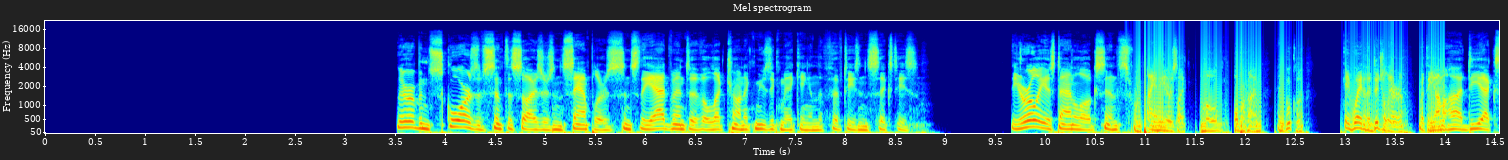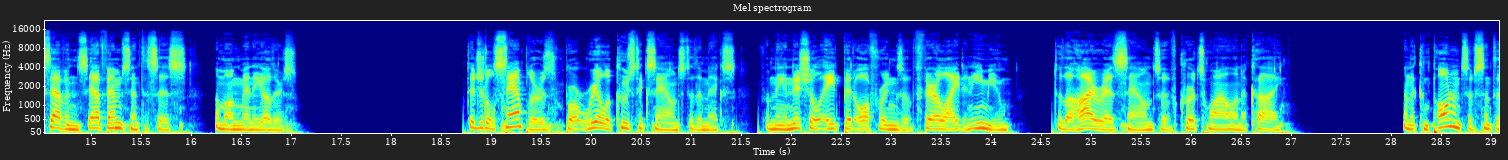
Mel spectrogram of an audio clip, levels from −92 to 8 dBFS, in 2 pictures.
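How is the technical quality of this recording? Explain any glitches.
The recording has one clear technical fault, a block size mismatch with truncation, between 10.80 and 14.00 s. One stage writes longer blocks than the next stage reads, so the tail of every block is discarded. The 172 Hz buzz fits a 256-sample read block. With material dropped, the audio runs about 1.88 times fast at roughly its normal pitch, with a buzz at the block rate. A spectrogram would show evenly spaced vertical lines at 5.8 ms intervals with harmonics stacked above. The waveform would show small discontinuities every 5.8 ms.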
